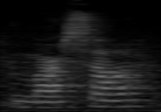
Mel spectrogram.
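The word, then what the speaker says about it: MRSA: You spell it M-R-S-A, Marsar, I guess it's called.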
